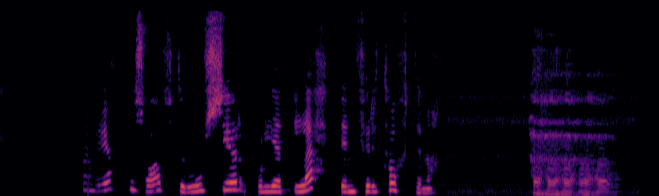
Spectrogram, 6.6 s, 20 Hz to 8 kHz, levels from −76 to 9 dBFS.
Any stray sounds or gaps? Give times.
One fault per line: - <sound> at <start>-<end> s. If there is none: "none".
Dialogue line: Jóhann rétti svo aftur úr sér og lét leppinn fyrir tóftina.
- laugh at 5.3-6.2 s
